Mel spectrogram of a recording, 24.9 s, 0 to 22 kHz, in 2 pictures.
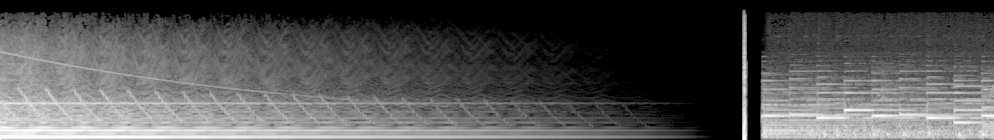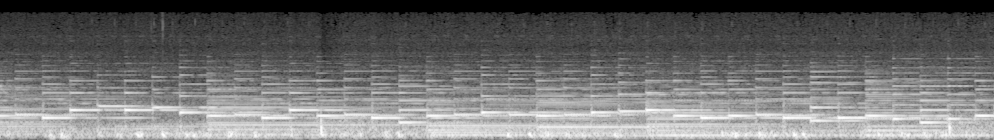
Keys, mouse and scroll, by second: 1.3 click, 3.1 click, 3.9 KP_0, 5.5 scroll down 1, 5.8 middle click, 6.4 scroll up 1, 7.2 click, 9.0 click, 9.3-11.1 scroll down 9, 11.1-12.3 scroll up 2, 12.6 click, 21.0 click, 22.8 KP_0, 24.5 middle click.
